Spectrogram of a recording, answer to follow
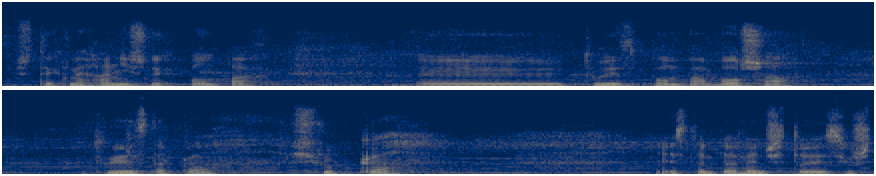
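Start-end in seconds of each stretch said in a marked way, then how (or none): none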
